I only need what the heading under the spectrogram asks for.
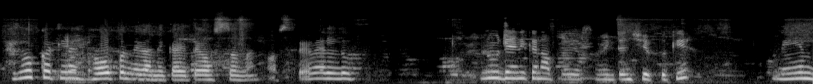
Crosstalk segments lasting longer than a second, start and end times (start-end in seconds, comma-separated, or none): none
